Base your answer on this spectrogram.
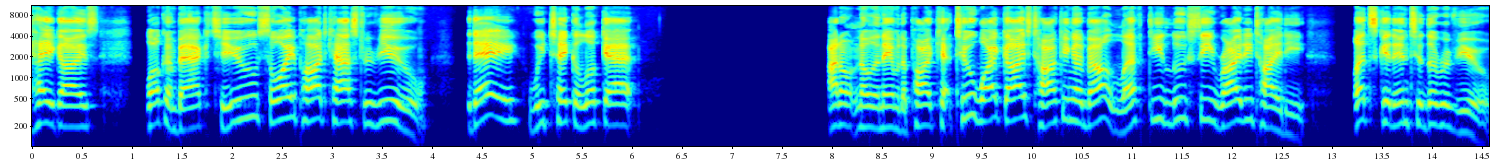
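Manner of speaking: slow, toneless, dead-level monotone. Podcaster demonstrating a mock intro for a podcast review show, monotone. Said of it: "I'm gonna do it in the most monotone version".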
